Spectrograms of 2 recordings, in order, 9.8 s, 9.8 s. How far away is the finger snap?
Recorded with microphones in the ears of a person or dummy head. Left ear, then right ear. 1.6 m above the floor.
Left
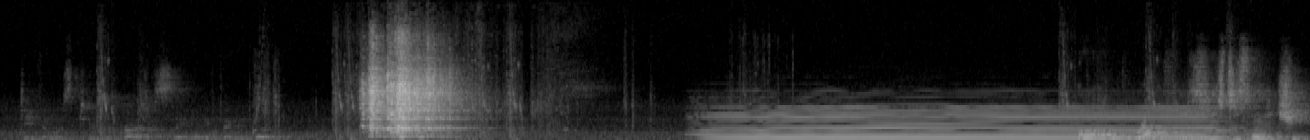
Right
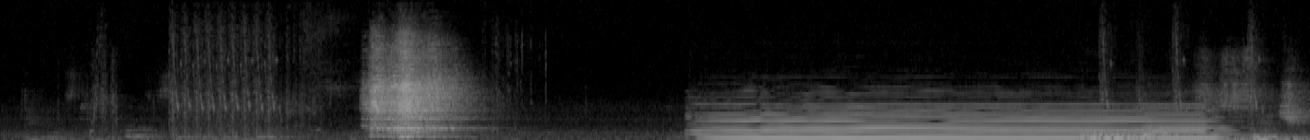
I don't hear a finger snap.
